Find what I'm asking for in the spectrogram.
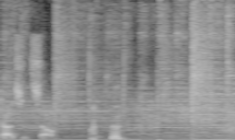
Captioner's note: chuckles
